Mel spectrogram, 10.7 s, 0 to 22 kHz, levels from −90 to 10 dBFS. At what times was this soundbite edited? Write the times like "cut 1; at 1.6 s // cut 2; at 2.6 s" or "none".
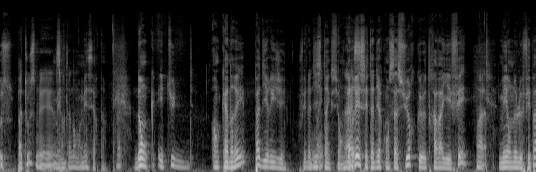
none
